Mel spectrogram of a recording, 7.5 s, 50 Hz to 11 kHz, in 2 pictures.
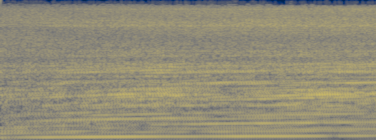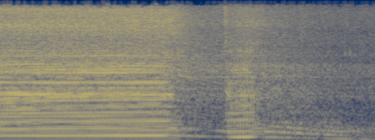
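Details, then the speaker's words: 1988 Honda CRX Si, sat 14 years, first run after new fuel tank, fuel pump and distributor, held about 5000 rpm wide open: loud drone wavers and surges unevenly, then drops off. Rough running; owner suspects clogged injectors or clogged exhaust/cat. "well she runs it's about 5000 RPM whole time too I had it wide open until she started running finally I guess the injectors are clogged sounds like exhaust might be clogged cat something's going on it's not too happy"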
